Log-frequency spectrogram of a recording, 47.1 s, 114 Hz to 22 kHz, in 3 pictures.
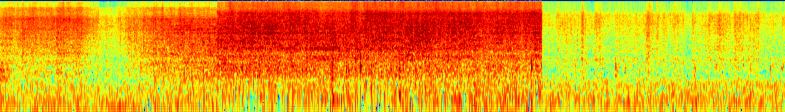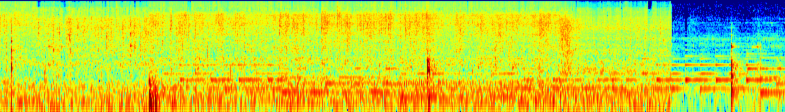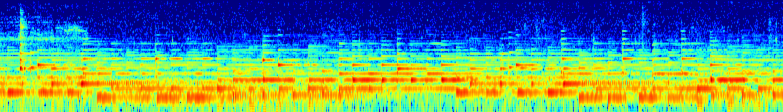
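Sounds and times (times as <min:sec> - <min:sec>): food sizzling in hot oil: 0:00.0 - 0:29.2
soft music: 0:00.0 - 0:47.0.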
